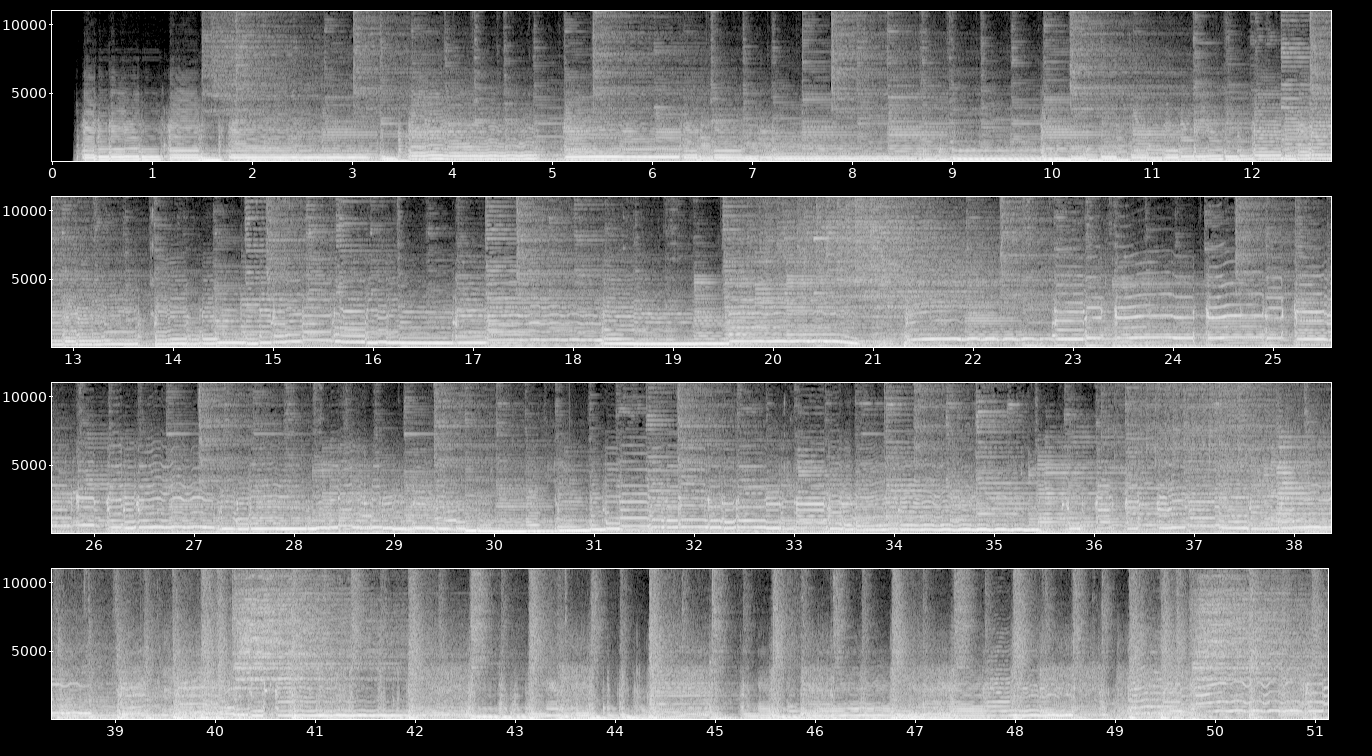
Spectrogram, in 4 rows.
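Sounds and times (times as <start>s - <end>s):
electric guitar with PAF clone pickups: 0.2s - 51.1s.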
